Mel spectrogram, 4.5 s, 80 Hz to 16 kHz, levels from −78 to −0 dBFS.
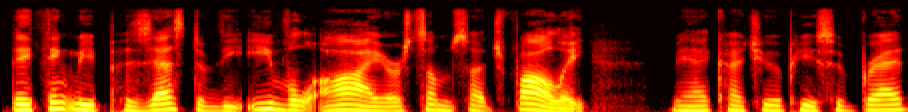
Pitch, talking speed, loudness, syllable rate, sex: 150 Hz, 250 wpm, -18 LUFS, 6.1 syllables/s, female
